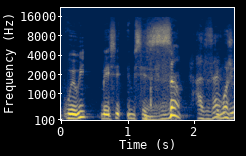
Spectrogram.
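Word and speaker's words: zain: avait 3 syllabes. Oui, mais c'est zin.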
